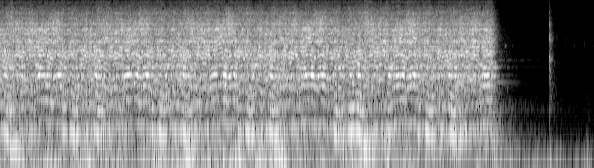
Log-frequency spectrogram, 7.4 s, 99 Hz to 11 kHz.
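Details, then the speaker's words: Ford 460 big-block, formerly rust-seized, from an RV, after distributor adjustment: even cranking churn for six seconds, never fires. "Damn. I don't know what's going on here. All right, I'm running out of ideas here."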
